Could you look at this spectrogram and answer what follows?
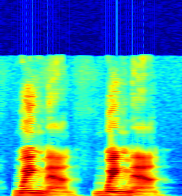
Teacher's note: the air comes up through the nose wing wing wing and then man as in cat an open vowel sound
